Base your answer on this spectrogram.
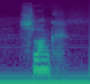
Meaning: slender, slim
- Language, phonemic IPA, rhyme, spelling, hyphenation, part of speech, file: Dutch, /slɑŋk/, -ɑŋk, slank, slank, adjective, Nl-slank.ogg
